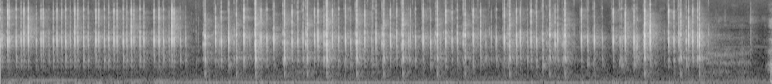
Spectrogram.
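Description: Continuous fast keystrokes on a plateless mechanical keyboard give a dense, close patter of deep, muted clacks that trails off near the end with a last stray press.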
